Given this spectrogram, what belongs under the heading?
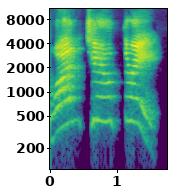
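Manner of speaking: high, loud count-in; cheer countdown. Real, not acted.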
